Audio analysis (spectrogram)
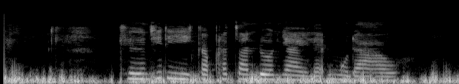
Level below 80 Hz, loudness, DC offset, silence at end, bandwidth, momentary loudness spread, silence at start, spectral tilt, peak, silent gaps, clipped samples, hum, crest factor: -32 dBFS; -21 LUFS; under 0.1%; 0 s; 7.6 kHz; 7 LU; 0.05 s; -8 dB/octave; -2 dBFS; none; under 0.1%; none; 16 dB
